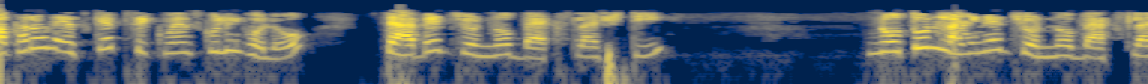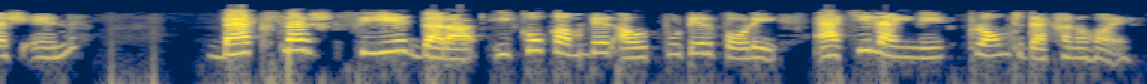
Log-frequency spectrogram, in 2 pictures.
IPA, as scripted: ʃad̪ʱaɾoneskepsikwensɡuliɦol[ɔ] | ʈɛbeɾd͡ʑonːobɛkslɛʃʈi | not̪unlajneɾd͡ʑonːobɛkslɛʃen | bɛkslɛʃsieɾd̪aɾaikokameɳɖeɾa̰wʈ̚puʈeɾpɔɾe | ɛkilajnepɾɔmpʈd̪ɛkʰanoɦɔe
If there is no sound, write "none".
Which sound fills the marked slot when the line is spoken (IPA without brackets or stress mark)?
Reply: o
